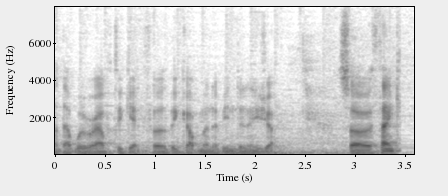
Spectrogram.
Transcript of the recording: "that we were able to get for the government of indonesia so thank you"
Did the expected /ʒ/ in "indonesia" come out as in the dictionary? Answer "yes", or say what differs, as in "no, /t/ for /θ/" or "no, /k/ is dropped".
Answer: yes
